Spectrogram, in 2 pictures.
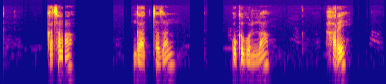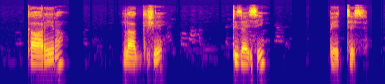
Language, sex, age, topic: Gamo, male, 18-24, government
